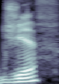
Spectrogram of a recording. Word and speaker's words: GIF: So static, the first one you're talking about is static to, I believe you pronounce it GIF, like the peanut butter.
